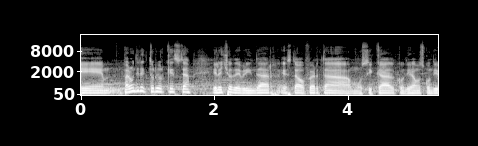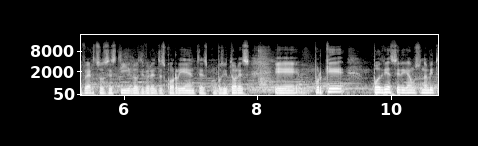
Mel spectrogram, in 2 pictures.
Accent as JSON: {"language": "Spanish", "country": "Mexico", "said": "le agradecemos infinitamente como mexicanos"}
